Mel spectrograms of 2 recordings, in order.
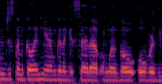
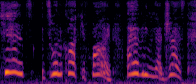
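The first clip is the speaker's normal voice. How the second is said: higher, breezy friend voice; imitating a friend; 14 semitones higher than usual. Study group lady reassuring her, imitated higher and breezy. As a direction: play the unbothered friend, pitched up. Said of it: "she was like".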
